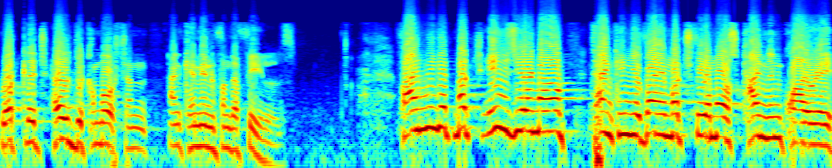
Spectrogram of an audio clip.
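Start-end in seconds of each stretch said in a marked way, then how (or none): 4.0-8.3 pitched-up, mocking called-out words. A man, just in from the fields, calls out mockingly. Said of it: "he called out mockingly".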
